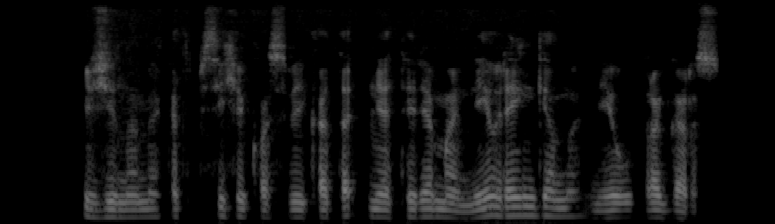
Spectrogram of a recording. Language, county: Lithuanian, Panevėžys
